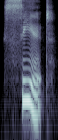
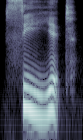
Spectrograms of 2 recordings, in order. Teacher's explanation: some Londoners almost seem to sneak in an extra sound between words, like a little ye or w that wasn't there before. That's what's known as an intrusive glide.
